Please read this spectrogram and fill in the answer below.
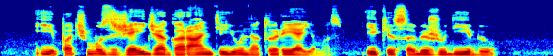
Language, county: Lithuanian, Vilnius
